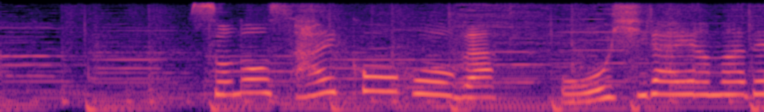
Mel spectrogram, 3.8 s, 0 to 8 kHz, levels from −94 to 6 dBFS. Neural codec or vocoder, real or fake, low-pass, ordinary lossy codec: none; real; 7.2 kHz; none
